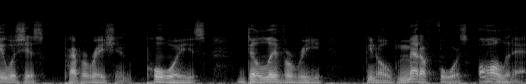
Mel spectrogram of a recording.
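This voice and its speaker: Somewhat breathy and dark, mellow in tone, a man speaks at a fairly slow pace with a fairly low pitch and ordinary pitch variation. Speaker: public speaker and author. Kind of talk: interview. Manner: animated.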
